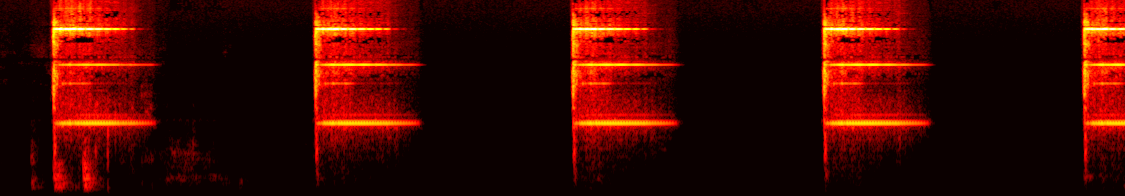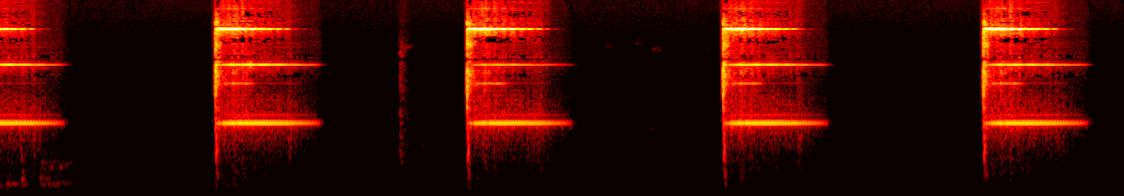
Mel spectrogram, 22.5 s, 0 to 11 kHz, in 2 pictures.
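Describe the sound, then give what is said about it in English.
A wrestling ring bell tolled for a ten-bell salute, nine evenly spaced, bright metallic strikes, each ringing out briefly before the next, with silence between. “So we here, Breaking Down the Ring, will be giving a 10-bell salute, as always, to anyone that we lost.”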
